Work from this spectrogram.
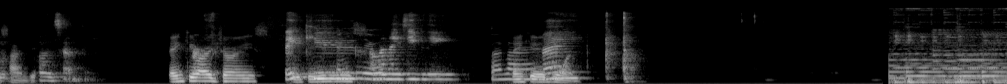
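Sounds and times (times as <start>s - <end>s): music: 8.9s - 10.0s.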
